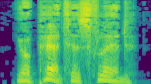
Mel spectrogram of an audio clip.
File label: pet flee, NARRATOR, en-US; Fate The Traitor Soul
